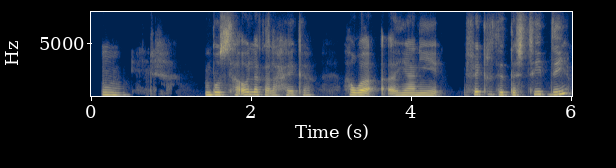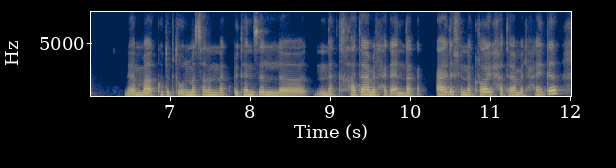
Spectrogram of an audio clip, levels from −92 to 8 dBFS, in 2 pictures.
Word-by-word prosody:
امم. 210 -2 -3 1.0
بُص 220 0 +2
هاقول 235 +1 +3
لَك 235 0 0
على 195 -1 -2
حاجة، 195 +2 -7 0.4
هو 210 -3 +6 0.2
يعني 195 -1 -1 0.3
فكرة 250 -3 -1
التشتيت 220 +4 -2
دي، 260 +10 +2 0.4
لمّا 195 0 +1
كنت 215 +2 -6
بتقول 215 +1 -1
مثلًا 220 0 0
إنّك 200 -1 -3
بِتنزل 215 0 +1 0.4
إنَك 195 +1 -5
هتعمل 220 +1 +2
حاجة، 215 -3 -1
إنّك 195 0 -4
عارف 235 +1 +2
إنَك 210 +2 -2
رايح 235 -2 +3
هتعمل 205 -1 -2
حاجة 235 - +3
215 Hz, 130 wpm, -22 LUFS, 200-230 Hz, 1.0 s, هو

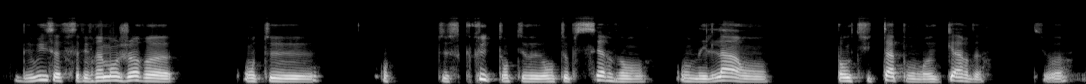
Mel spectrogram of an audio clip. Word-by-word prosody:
Beh 150 -3 -6
oui, 200 +4 +2
ça 165 - +3
fait 165 - -16
ça - - -3
fait 150 - 0
vraiment 175 +5 +4
genre, 180 0 +3
heu, 140 -4 +3 0.6
on 145 -2 0
te 135 -3 +2 0.7
on - - -7 0.4
te - - -5
scrute, 235 - -2
on 145 - +1
te 145 - -7
on 135 0 +3
t'observe, 170 +1 -1
on 130 -1 -1 0.3
on 140 -2 -2
est 130 - +3
là, 170 +3 +3
on 125 -2 -3 0.6
quand 160 -1 +4
tu 145 -3 -12
tapes, 180 -3 0
on 130 -2 -2
regarde, 125 +2 -1 0.5
tu - - -14
vois? 65 +1 -4
145 Hz, 165 wpm, -14 LUFS, 130-170 Hz, 0.7 s, vraiment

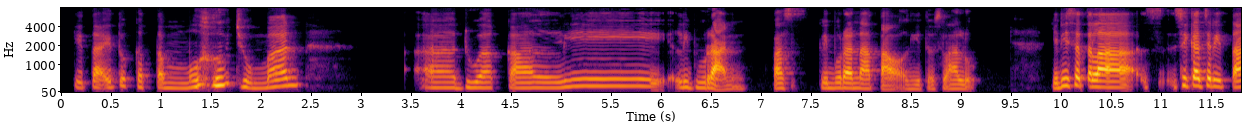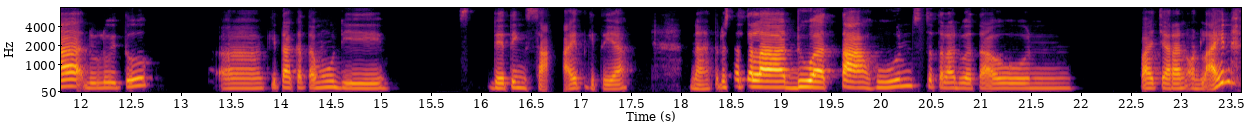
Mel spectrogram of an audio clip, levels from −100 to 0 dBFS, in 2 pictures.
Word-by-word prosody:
kita 190 -1 -4
itu 220 +5 -8
ketemu 200 - -5 0.4
cuman, 220 +7 -2 1.3
eee, 190 0 -6
2 190 -1 -4
kali 245 - -4
liburan. 185 - -1 0.3
Pas 175 0 -1 0.3
liburan 180 0 +1
Natal, 160 -2 -2
gitu, 145 0 -12
selalu. 155 - -6 0.8
Jadi 260 - +1
setelah 225 -6 +7
s - - -13 0.2
singkat 260 -1 +3
cerita, 235 0 +4
dulu 180 +1 -6
itu, 235 +8 -1 0.7
eee, 170 - -8
kita 195 -1 -3
ketemu 195 +1 -6
di 175 -3 -5 0.2
s - - -20 1.0
dating 180 0 -4
site, 175 0 -6
gitu - - -13
ya. 150 +1 -5 0.6
Nah, 150 -1 -8
terus 205 - -8
setelah 220 -3 +9
2 210 +1 +7 0.2
tahun, 200 +5 +2
setelah 230 -8 -6
2 175 -1 -4
tahun 175 0 -3 1.1
pacaran 170 -1 -1
online, 360 - 0
190 Hz, 100 wpm, -23 LUFS, 175-230 Hz, 1.3 s, setelah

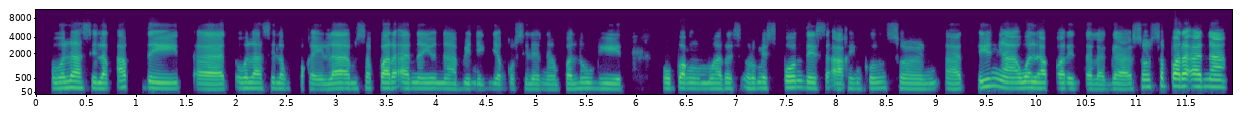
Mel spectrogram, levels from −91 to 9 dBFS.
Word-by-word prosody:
wala 180 +3 +3
silang 170 -2 0
update 175 -4 0 0.2
at 150 -1 +3
wala 175 -1 +1
silang 165 -2 -5
pakialam 160 +2 +1
sa 175 +2 -5
paraan 175 -1 +4
na 170 - -1
'yun 165 0 -3
na 160 -1 -2
binigyan 160 -1 -6
ko - - -8
sila 155 -1 -6
ng 150 -1 -6
palugit 160 -1 -3 0.4
upang 165 +1 +1 0.2
mares 165 0 -3
rumesponde 175 +2 0
sa 155 - +1
aking 165 -1 -8
concern 165 -3 -4 0.2
at 155 0 -1 0.2
ayun 230 +4 +2
nga 170 -1 +4
wala 180 -2 +3
pa 170 -1 0
rin 160 - -4
talaga. 150 0 -1
So 215 - -1
sa 245 +2 -2
paraan 230 -2 +7
na, 215 - +8
165 Hz, 170 wpm, -22 LUFS, 155-175 Hz, 0.4 s, na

